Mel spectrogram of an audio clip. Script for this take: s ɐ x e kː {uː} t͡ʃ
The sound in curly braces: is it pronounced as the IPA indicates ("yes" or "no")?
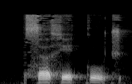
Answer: yes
